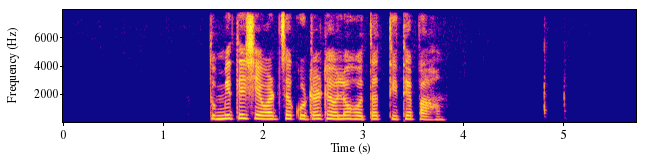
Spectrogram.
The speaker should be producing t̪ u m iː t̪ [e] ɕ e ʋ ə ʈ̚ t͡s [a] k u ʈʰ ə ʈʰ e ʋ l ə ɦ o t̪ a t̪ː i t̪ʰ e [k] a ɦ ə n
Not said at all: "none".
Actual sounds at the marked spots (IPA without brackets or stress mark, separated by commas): e, ə, p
